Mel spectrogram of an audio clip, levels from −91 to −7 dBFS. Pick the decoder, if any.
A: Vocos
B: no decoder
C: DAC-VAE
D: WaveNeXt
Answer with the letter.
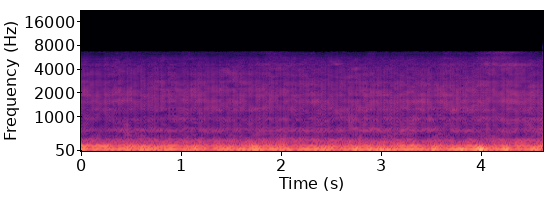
A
